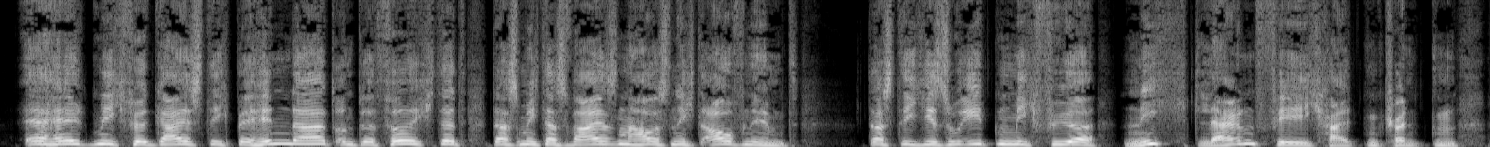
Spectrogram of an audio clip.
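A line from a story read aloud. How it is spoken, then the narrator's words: Calling out. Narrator (German): rief Lupe ihrem Bruder zu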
